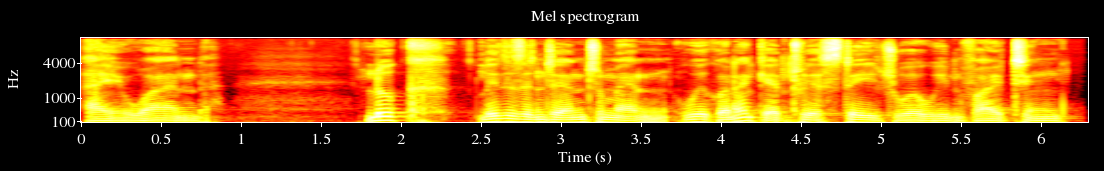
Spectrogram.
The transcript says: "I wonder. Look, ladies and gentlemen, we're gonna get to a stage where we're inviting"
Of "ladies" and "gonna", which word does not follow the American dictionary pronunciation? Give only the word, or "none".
none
